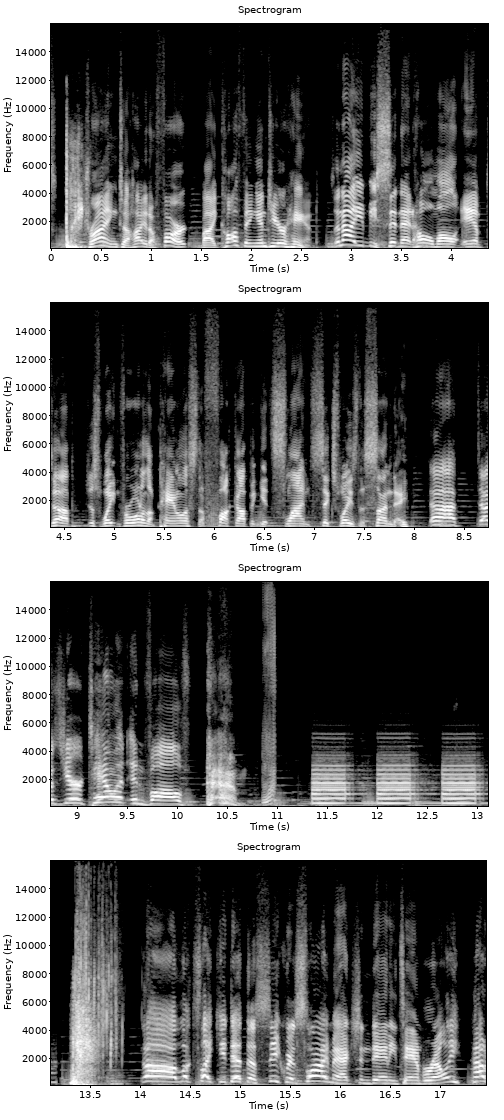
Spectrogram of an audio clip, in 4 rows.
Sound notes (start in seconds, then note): 11.3 alarm goes off!; 13.2 thwack!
